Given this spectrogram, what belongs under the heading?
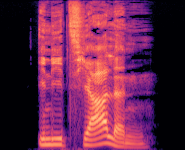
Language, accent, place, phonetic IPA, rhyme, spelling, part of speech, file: German, Germany, Berlin, [iniˈt͡si̯aːlən], -aːlən, Initialen, noun, De-Initialen.ogg
- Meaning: plural of Initiale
